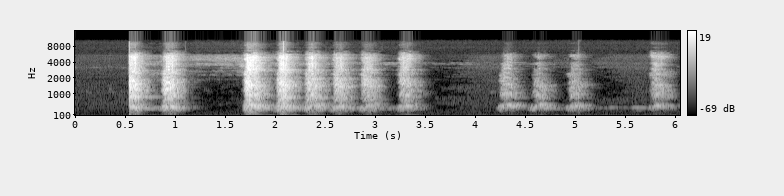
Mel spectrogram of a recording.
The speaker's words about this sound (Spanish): Muy bien, este es el ladrido de un perro.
